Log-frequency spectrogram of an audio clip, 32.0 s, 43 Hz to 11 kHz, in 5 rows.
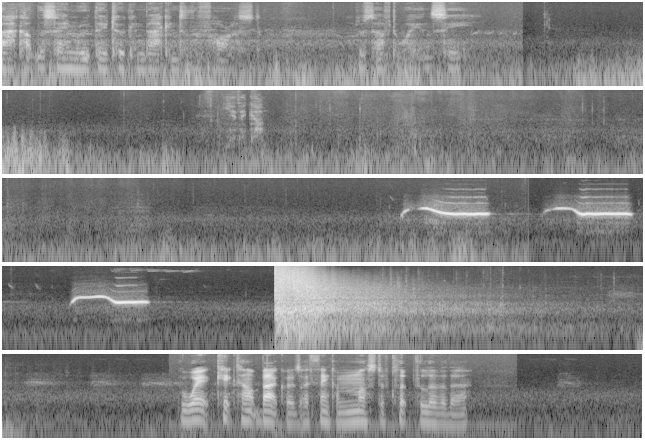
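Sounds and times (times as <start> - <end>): rising whistles: 16.8 - 21.1
rifle shot: 22.0 - 25.4.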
